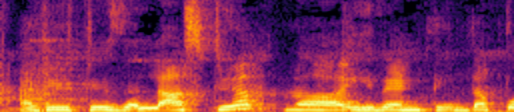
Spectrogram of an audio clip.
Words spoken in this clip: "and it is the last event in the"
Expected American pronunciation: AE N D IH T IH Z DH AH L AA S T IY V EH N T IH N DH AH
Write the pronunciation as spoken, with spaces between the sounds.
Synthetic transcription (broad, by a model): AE N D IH T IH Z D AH L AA S T IY V EH N T IH N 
